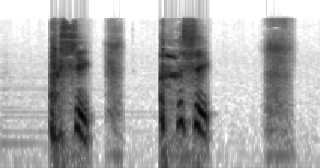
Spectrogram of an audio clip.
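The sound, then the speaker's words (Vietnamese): Two loud sneezes imitated by a human voice, each a strong voiced burst followed by a short, breathy puff, with a pause of about a second between them. “Hai tiếng hắt hơi kinh động vang lên”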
